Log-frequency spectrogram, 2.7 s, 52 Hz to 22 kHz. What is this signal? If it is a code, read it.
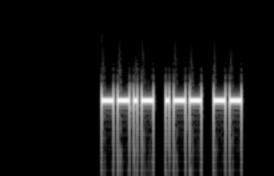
Morse code, heard as a keyed tone, about 30 wpm, 700 Hz. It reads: QWM
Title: USA Call Sign Postfixes - 3 Letters 30wpm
